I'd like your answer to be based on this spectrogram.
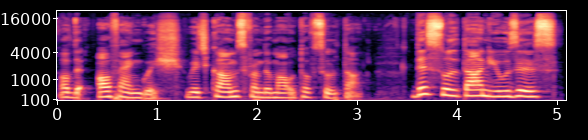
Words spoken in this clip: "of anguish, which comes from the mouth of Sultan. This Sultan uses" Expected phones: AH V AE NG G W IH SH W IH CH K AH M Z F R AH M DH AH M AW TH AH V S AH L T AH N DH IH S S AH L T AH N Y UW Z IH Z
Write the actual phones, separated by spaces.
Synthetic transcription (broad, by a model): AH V AE NG G W IH SH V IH CH K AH M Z F R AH M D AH M AW T AH V S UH L T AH N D IH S S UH L T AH N Y UW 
